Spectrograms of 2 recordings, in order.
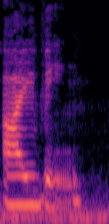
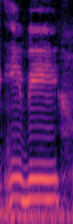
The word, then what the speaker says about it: Ivan: Texas that's Irving but my name is pronounced iing so please pronounce it right don't say Eevee don't say Ivy don't say Irving my name is Iving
